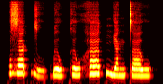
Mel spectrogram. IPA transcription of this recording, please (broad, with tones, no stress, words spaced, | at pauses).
za˦˥k̚zṳ˨˩ɓə˨˦w kə˧whaː˦˥t̚ ɲa˧ŋt̪a˧w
